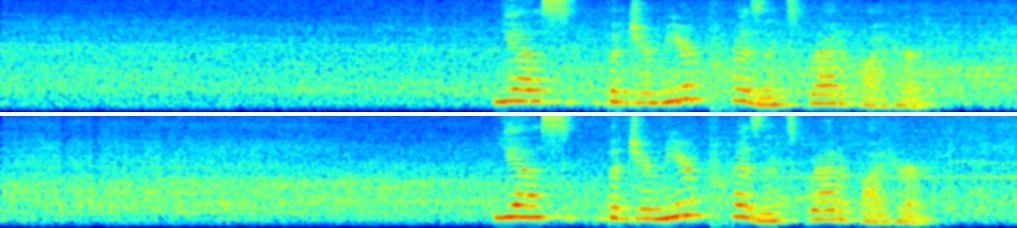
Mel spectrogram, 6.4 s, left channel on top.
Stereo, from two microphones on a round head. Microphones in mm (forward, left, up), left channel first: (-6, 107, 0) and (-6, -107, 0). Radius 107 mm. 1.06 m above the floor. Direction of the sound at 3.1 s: 10° right (ahead or behind).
